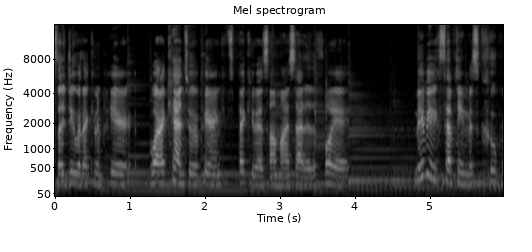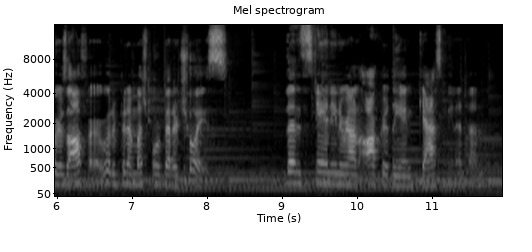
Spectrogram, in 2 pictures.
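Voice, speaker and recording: A woman who creates gaming videos reads visual novel narration aloud in a lowish voice. She tells the story dramatically while throwing in casual asides.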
